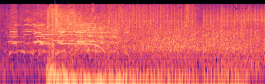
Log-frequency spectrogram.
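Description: A submachine gun fires in short bursts.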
